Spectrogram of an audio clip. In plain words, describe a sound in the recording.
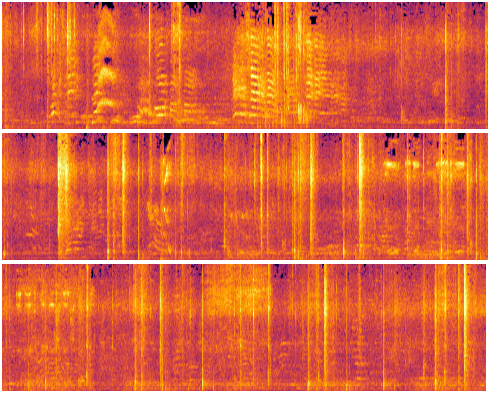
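Balls knock and roll down an arcade ramp game lane.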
